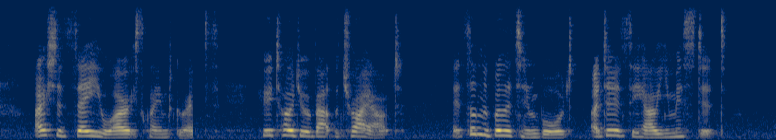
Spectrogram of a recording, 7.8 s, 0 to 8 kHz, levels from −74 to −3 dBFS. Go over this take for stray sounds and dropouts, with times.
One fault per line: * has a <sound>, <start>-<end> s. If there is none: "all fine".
* has a dropout, 1.9-2.0 s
